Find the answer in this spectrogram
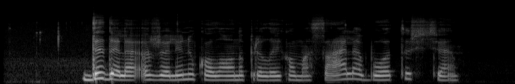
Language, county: Lithuanian, Klaipėda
